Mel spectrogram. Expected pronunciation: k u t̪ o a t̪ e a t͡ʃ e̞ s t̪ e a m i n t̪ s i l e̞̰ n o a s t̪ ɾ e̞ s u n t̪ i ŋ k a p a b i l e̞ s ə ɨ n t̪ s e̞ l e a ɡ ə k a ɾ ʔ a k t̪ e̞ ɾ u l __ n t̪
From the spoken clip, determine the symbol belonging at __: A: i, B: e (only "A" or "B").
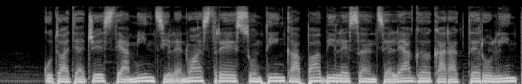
A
